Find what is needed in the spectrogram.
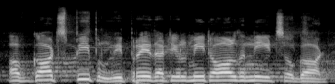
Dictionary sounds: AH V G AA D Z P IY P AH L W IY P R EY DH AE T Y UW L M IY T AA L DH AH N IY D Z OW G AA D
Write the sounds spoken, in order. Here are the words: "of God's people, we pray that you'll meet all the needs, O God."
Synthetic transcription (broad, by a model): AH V G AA D S P IY P AH L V IY P R EY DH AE T Y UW L M IY T AA L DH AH N IY D S OW G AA D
